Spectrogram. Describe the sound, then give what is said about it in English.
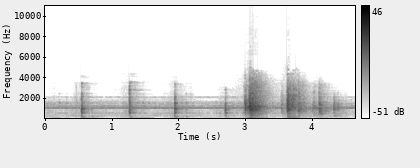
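A door is opened: a few sharp, evenly spaced knocks or clicks, then a louder rattling burst of handle and hinge noise, all over a faint steady hum with no talking. “Earthman, you will rise from your seat and open that door.”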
